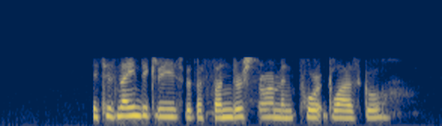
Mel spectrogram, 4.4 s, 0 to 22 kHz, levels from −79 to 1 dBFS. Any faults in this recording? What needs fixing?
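Radio errors corrupted AMR speech frames, so the decoder repeated the last good frame at falling gain. There are two events of lost AMR speech frames: a brief dip at 0.38 to 0.40 s, consistent with one lost 20 ms frame, and a fading smear from 2.54 to 2.75 s just after "nine degrees with a," suggesting about 40 ms lost. To prevent it, strengthen the radio link's error protection or add redundancy so frames pass their checksum.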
